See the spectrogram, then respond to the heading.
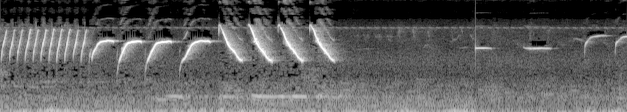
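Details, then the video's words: Domestic canary song used to teach other canaries: a buzzy rapid trill, four rising whistles, four loud falling sweeps, then quiet with a few faint thin whistles. "kenari gacor cengkok mewah bikin lawan langsung nyaut dan efektif buat masteran kenari paund"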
